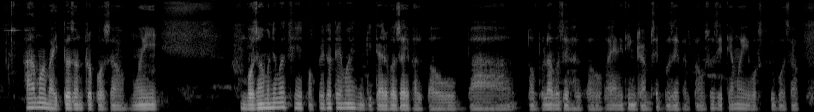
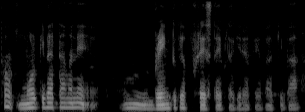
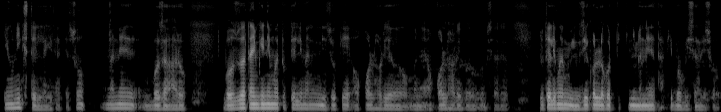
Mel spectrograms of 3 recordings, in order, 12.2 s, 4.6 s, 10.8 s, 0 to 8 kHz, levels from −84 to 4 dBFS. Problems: none marked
